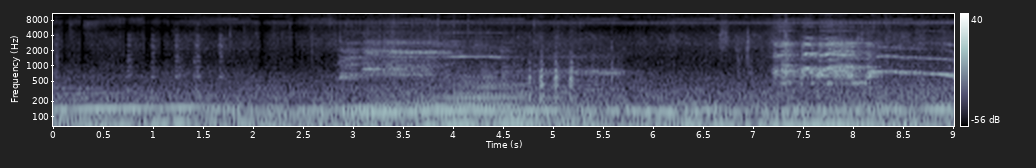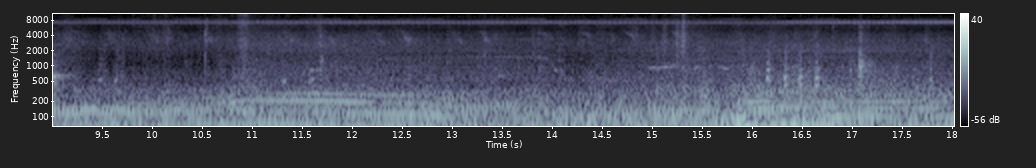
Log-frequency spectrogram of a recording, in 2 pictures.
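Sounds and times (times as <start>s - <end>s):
rooster crowing: 2.8s - 5.8s, 7.2s - 9.4s, 12.2s - 14.2s.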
